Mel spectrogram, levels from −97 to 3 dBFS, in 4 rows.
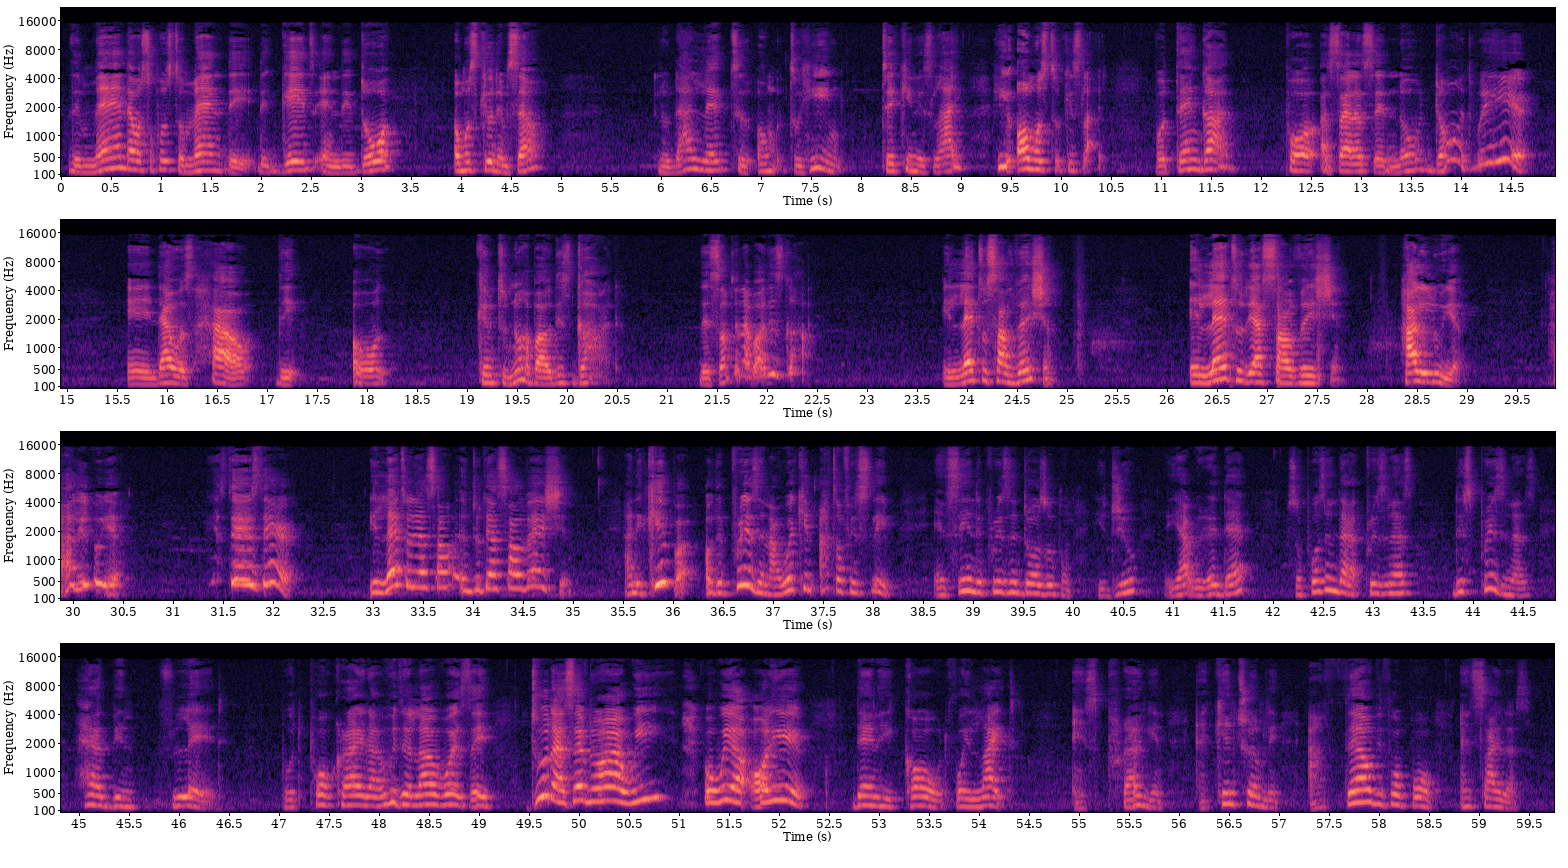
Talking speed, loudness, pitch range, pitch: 150 wpm, -28 LUFS, 185-275 Hz, 220 Hz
